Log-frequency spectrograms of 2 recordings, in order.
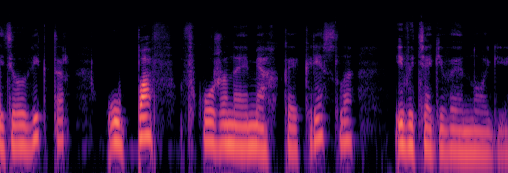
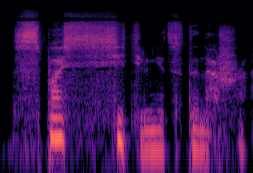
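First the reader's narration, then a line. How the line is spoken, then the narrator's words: Mumbled. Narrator (Russian): пробормотал Вадим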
